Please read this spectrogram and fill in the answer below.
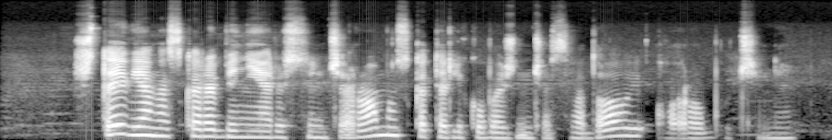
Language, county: Lithuanian, Utena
